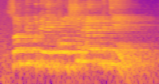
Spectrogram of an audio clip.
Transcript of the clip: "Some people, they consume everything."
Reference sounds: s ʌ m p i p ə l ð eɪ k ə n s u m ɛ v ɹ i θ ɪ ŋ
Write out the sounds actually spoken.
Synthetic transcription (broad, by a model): s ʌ m p i p ə l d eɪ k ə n ʃ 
